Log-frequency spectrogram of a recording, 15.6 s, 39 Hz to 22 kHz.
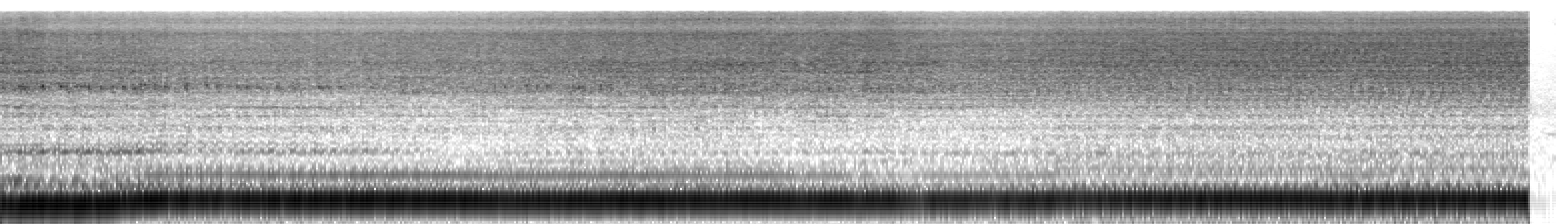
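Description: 6.0 LS V8 with a Sloppy Stage 2 camshaft idling steadily, with the lifter noise the owners call loud and treat as a sign the lifters may need replacing. The sound breaks off abruptly near the end.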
